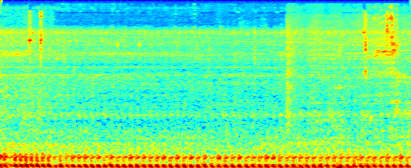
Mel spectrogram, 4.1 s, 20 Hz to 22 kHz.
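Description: A Suzuki DR 650 motorcycle ridden off-road through rugged rangeland in B.C.'s Chilcotin region, its single-cylinder engine thumping in a steady rapid pulse, close and loud, with no talk.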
